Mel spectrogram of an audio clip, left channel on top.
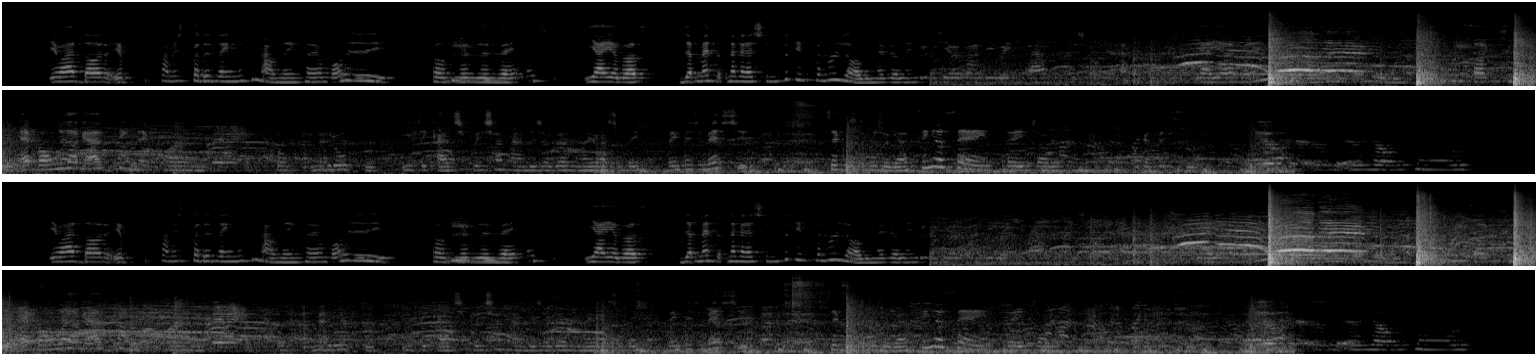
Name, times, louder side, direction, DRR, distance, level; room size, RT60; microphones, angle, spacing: voice 1, 0.5-3.9 4.3-5.5 5.8-6.5 6.8-11.3 11.9-14.1 14.7-17.6 18.0-22.9 23.6-27.4, left 2 dB, 15° left, 0.5 m, -46 dB
voice 2, 4.4-5.0 14.5-14.7 27.9-30.0, right 2 dB, 15° right, 1.2 m, -48 dB
Crowd / Fireworks, 9.3-28.3, right 4 dB, 35° right, 0.5 m, -36 dB
Cutlery silverware, 18.8-22.0 22.2-22.4 22.8-23.8, right 7 dB, 75° right, 2.3 m, -57 dB
sound 1, 20.5-25.7, left 1 dB, 65° left, 3.9 m, -64 dB
11.5 x 5.1 x 4.2 m
head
